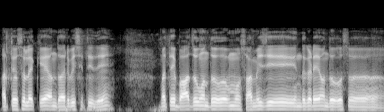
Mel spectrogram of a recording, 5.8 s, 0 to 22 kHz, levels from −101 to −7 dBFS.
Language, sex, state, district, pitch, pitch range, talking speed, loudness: Kannada, male, Karnataka, Koppal, 115 Hz, 110-120 Hz, 115 wpm, -15 LUFS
